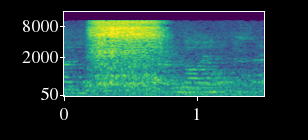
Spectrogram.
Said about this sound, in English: Well, normally, we can't use our sense of smell to tell minerals apart, except for this one. So do you want to have a sniff of that one? Oof.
